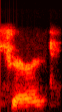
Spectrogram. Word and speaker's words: cherry: And yeah, he did use cherry. Yeah, thanks. Cherry rhymes with Larry.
